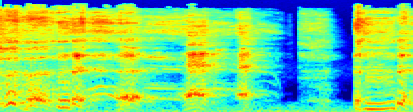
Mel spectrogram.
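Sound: heavy coughing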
